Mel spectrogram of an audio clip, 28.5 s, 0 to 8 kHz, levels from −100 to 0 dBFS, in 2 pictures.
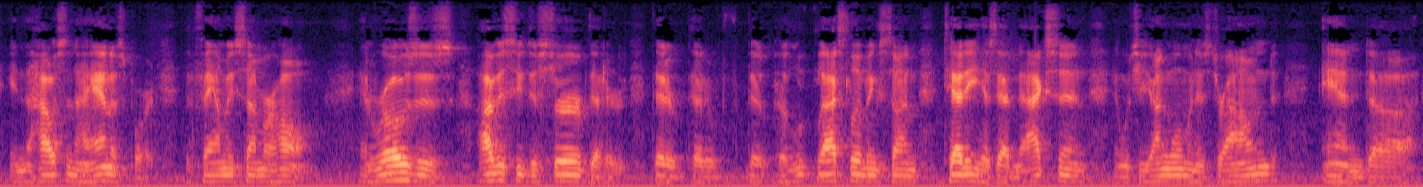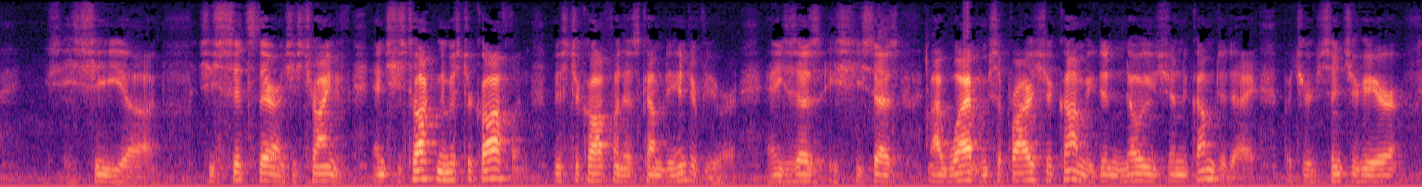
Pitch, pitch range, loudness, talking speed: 100 Hz, 95-110 Hz, -23 LUFS, 185 wpm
